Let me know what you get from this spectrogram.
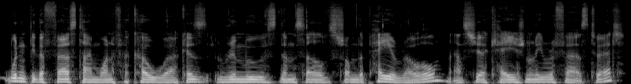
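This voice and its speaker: A man playing a reclusive, paranoid surveillance watcher who narrates his own story in a wry, deliberate, musing way. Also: lowish voice, steady tone, mellow, no echo, studio quality, natural voice. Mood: uneasy musing. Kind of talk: first-person fiction narration.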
